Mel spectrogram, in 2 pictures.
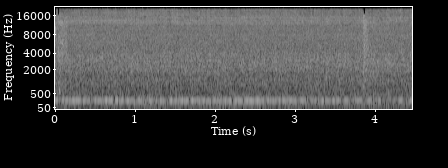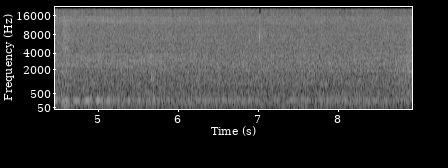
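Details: Showtec 1W RGB LED PAR64 Long Nose, about 12 years old, recorded in a near-silent room. The cooling fan gives a low, rough, pulsing growl that fades toward the end, from worn fan bearings; the fan is replaced.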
